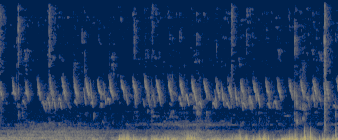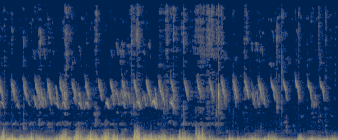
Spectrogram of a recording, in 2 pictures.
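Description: A bird chirping fast and evenly, about nine chirps a second, goes on until shortly before the end. From about two seconds in it has loud, irregular close-up chewing and handling noises over it as duck meat is dipped in sauce and eaten.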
